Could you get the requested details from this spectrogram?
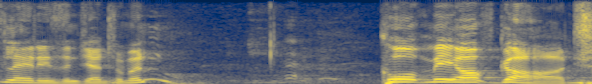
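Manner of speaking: ordinary talk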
